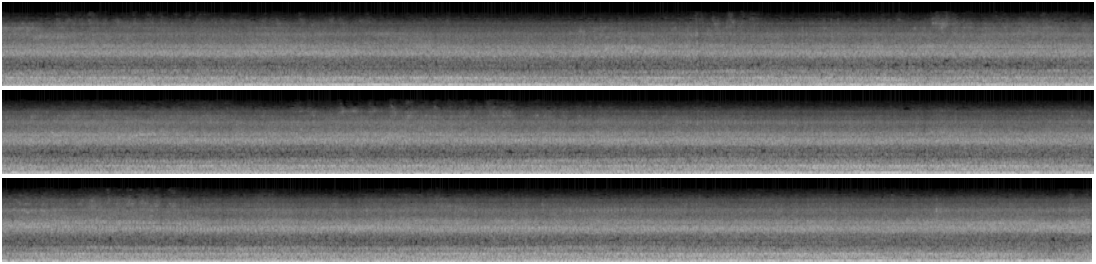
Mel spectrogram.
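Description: Go-kart engine running at speed, a low rumble heard through the onboard camera that swells and eases every few seconds as the kart accelerates and slows through the corners, over a steady hiss.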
